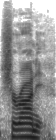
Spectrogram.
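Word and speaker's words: Charania: According to Shams, how do you say his name? Sharanya? – Sharanya. There you go, Chris.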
